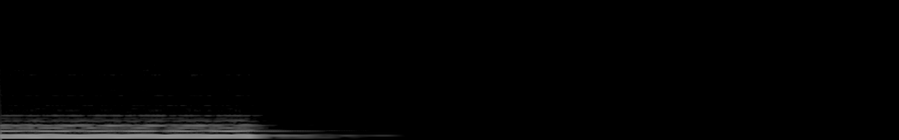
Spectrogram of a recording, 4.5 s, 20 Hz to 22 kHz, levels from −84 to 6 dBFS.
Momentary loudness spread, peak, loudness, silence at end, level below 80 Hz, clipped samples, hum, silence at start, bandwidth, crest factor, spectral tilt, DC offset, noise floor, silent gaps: 4 LU; -24 dBFS; -34 LUFS; 3 s; under -90 dBFS; under 0.1%; none; 0 s; 5.8 kHz; 14 dB; 0.5 dB/octave; under 0.1%; under -90 dBFS; none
